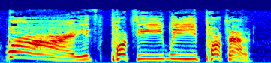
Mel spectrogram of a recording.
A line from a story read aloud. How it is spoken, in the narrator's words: cackled Peeves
